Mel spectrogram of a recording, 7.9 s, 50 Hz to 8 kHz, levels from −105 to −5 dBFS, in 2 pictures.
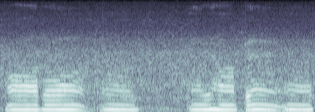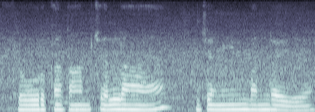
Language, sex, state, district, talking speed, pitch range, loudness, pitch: Hindi, male, Bihar, Purnia, 100 wpm, 125-130 Hz, -15 LUFS, 125 Hz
